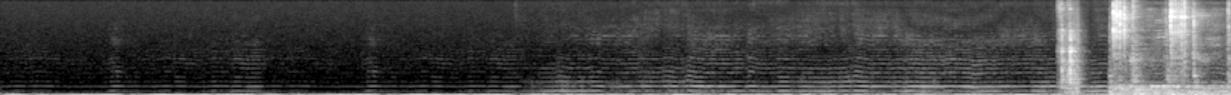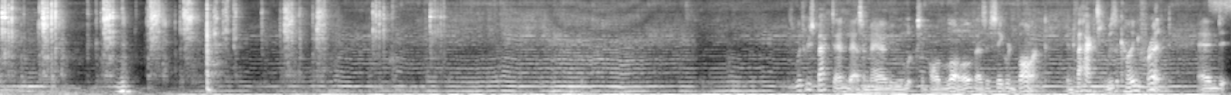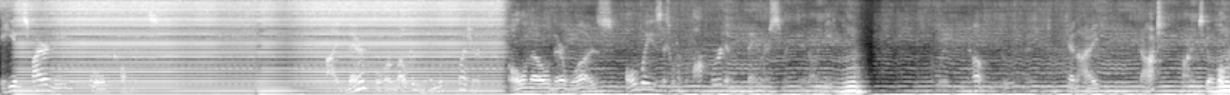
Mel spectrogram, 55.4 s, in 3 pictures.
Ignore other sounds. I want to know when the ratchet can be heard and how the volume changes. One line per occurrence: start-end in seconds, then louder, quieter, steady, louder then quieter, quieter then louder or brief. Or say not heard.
15.8-25.2 quieter.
